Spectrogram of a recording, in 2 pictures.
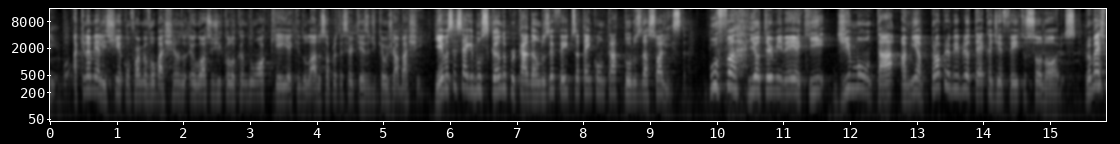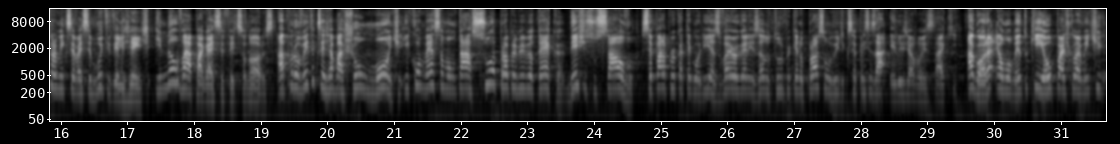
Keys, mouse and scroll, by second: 2.4-3.4 typing, 5.0-6.1 typing.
